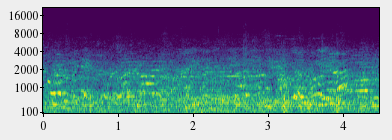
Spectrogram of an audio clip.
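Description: Overlapping chatter of many shoppers' voices in a busy store, steady throughout, with no single voice standing out.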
